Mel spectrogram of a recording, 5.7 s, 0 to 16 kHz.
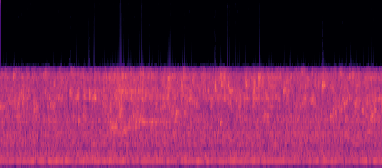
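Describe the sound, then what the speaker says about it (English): Water trickles and splashes continuously into an aquarium sump below an Eshopps PF 1000 overflow box, a faint, steady patter over a low pump hum with no voices. "I really don't like the dripping sound at all."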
